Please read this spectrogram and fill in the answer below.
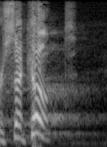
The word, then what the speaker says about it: Sukkot: The Feast of Booths, or Sukkot, is how you say it in Hebrew.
